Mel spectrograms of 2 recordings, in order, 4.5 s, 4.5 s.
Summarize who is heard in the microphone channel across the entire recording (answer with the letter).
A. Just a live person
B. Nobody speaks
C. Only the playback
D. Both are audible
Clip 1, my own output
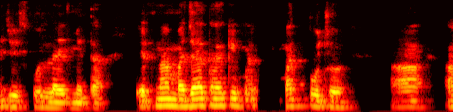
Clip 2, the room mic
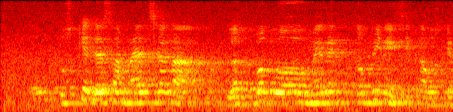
A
